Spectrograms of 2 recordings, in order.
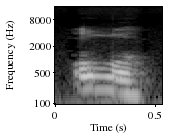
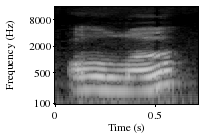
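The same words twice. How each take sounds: First: It is pronounced differently from its spelling. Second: It is pronounced exactly as it is spelled. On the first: "Произносить лучше" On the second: "Пишется"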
